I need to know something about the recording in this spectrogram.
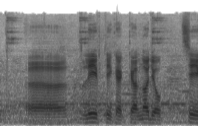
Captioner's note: Arabic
